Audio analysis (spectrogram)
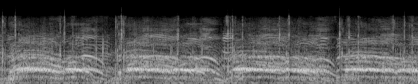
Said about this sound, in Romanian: La plecarea lui Igor Dodon din clădirea președinției, în stradă s-au auzit și câteva huiduieri.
